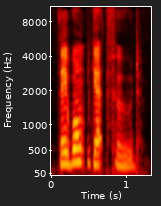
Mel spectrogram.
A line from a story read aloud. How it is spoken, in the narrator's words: Papa answered in a short, hard voice I didn't recognize as his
